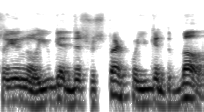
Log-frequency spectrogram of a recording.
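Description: Using a normal speaking voice, a man with fairly low pitch talks at a moderate pace with ordinary pitch variation. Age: 30s. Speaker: guest. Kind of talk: casual chat. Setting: studio.

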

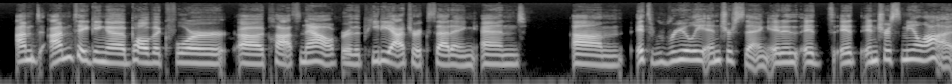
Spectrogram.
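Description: At a fairly slow pace, a woman speaks in a normal speaking voice at a medium pitch with ordinary pitch variation. The recording is very clean with a silent background, dry and close with no echo. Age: 30s. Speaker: pediatric physical therapist. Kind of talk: casual interview chat.

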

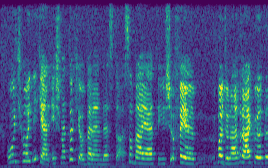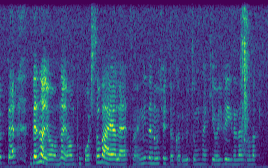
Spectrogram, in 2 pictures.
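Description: Loudness rises and falls sharply at a fairly quick pace. Noticeable background noise and audible room echo fill the recording. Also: woman. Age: young. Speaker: podcast co-host, drama student. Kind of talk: casual chat. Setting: studio.

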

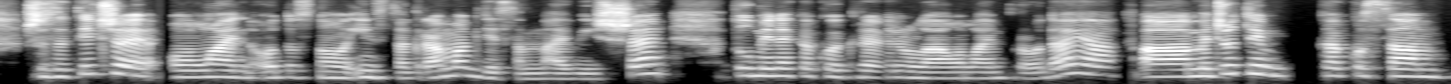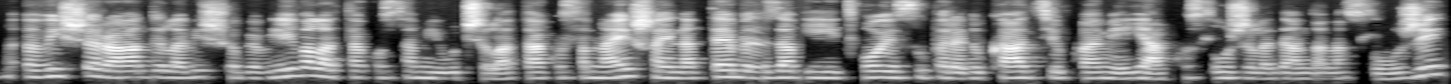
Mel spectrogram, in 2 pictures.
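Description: A woman with a bright, sharp tone, ordinary pitch variation, and a very fast pace. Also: medium pitch for a woman. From southern Dalmatia, Croatia (Ploče). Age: 30s. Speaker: seamstress and small business owner. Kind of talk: interview.

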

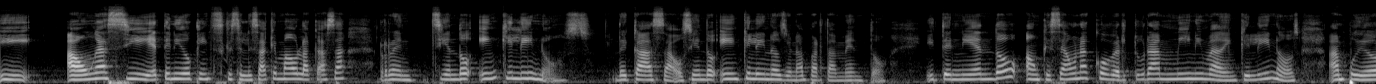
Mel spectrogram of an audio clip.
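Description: A woman speaks at a fairly high pitch and a moderate pace with fairly even intonation. The recording is very clean, with a silent background. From El Salvador, moved to US at 13. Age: 30s. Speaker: insurance agent. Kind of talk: interview testimony. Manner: hesitant, many fillers.

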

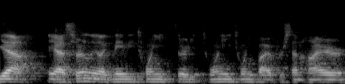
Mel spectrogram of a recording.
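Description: A man with an American accent speaks at a medium pitch amid audible room echo. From Maryland, US. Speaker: real estate investor. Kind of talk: casual chat. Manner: halting.

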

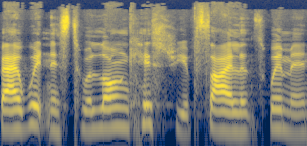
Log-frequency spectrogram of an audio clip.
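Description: Talking at a very fast pace, a woman with a Manchester accent uses a fairly high pitch and fairly even intonation, recorded very cleanly over a silent background with a dry, close sound and no echo. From northern England, Manchester. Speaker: author. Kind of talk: reading aloud. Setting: stage with audience.

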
